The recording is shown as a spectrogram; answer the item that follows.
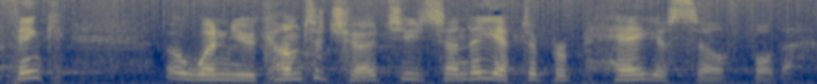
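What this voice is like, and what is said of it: Australian accent. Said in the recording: “It's got the Australian accent. I can't understand him.”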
